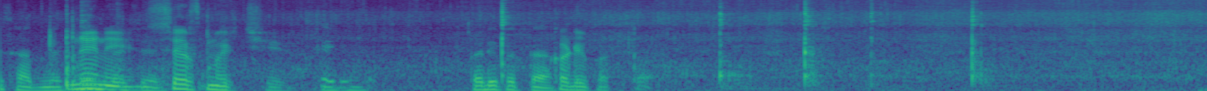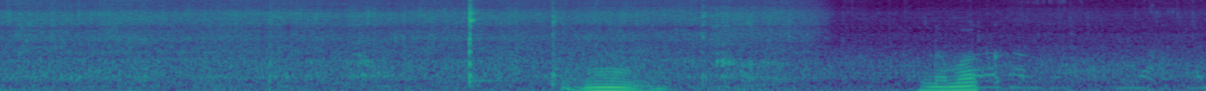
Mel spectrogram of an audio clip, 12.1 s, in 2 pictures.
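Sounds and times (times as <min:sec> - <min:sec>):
vegetables sizzling in oil: 0:00.2 - 0:10.2
metal spoon scraping pan: 0:02.5 - 0:05.1, 0:07.4 - 0:10.0.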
